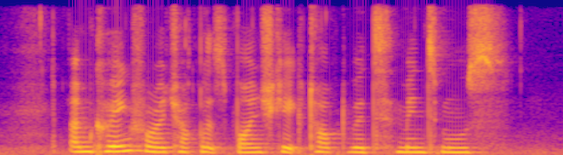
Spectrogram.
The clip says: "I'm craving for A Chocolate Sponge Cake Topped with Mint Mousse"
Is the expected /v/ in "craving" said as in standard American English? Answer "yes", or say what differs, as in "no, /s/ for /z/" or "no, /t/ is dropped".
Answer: no, /v/ is dropped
